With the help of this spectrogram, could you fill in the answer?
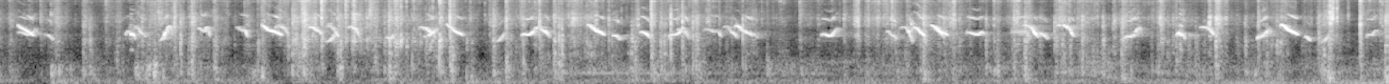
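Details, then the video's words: A flock of chicks peeping almost nonstop: bright, high, falling notes in rapid overlapping runs, with sharp ticks and taps and a faint low hum. "Цыплята / chickens"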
